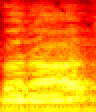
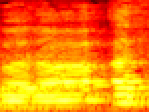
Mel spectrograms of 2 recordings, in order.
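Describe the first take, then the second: First: The middle has one long a-vowel. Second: The middle has two separate a-vowels. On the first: The speaker calls it wrong. "ये लफ्ज़ बरात नहीं है" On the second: The speaker calls it right. "बल्कि ये लफ्ज़ बराअत है"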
